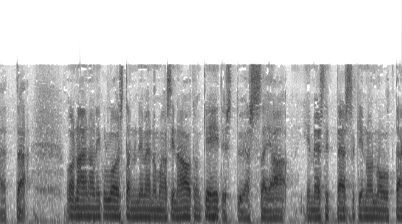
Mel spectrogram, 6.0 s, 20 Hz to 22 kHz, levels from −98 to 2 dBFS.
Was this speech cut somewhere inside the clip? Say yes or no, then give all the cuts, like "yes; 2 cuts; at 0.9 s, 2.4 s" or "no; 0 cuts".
no; 0 cuts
